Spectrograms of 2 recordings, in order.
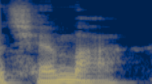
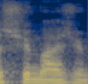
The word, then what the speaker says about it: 荨麻: 对草字头下面一个寻找的寻这个字读钱，它应该叫做钱麻。嗯，然后，呃，过人跟我说，最近还是已经啊，字典里面已经是这个字已经收录了寻这个读音了。嗯，因为大家念的是寻，所有人都在念寻，几乎没有人念钱，都管它叫荨麻荨麻荨麻，所以就是这是一个活生生的由于使用然后改变了这个字的一个属性的一个例子，所以我觉得我必须今天去刺那么一下。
